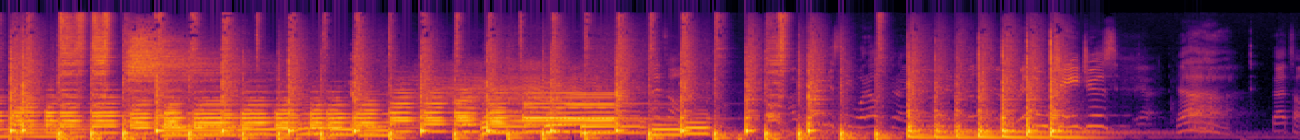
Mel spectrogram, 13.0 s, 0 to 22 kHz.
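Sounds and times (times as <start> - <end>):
keyboard: 0.0 - 8.2
drum kit: 0.0 - 11.7.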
